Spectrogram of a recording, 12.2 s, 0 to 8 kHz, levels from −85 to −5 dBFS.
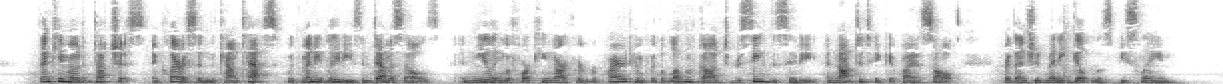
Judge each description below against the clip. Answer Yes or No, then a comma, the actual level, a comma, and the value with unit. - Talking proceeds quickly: Yes, fast, 215 wpm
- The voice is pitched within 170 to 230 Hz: Yes, medium, 185 Hz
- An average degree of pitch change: Yes, average, 3.8 semitones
